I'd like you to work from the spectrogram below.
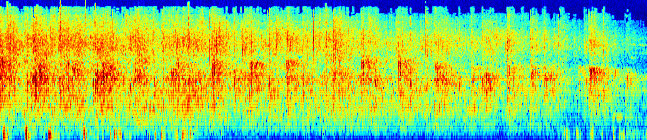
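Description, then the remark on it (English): A crowd applauds two participants after they do press-ups, a dense wash of many hands clapping that holds at an even level throughout, with a few sharper individual claps standing out near the start and end. “Can we just have a round of applause for both our participants?”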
